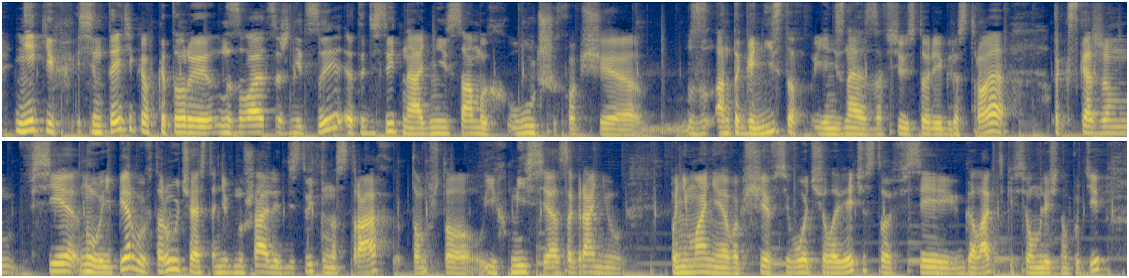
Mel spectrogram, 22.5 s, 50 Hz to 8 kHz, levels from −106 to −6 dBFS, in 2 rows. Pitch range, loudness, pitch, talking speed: 125-150 Hz, -22 LUFS, 135 Hz, 135 wpm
